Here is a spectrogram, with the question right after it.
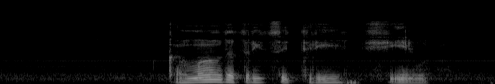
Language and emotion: Russian, sad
